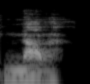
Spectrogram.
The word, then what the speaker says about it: Ngata: That's Haloti Nada.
